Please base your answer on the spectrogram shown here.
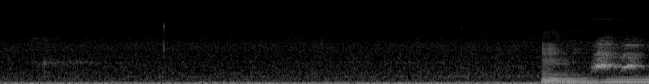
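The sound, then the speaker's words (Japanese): A dog barking outside the house: one drawn-out, harmonic bark or yelp bursts in near the end, after a long stretch of steady background hiss. “これ犬が鳴いてるのは外ですよね、 家外だった”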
